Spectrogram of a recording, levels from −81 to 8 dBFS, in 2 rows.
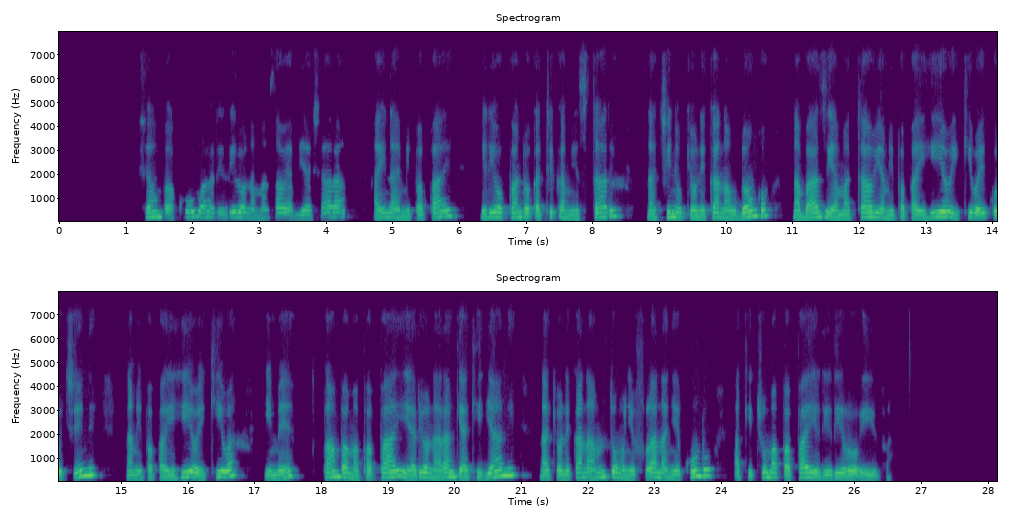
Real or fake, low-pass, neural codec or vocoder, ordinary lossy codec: real; 7.2 kHz; none; Opus, 16 kbps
